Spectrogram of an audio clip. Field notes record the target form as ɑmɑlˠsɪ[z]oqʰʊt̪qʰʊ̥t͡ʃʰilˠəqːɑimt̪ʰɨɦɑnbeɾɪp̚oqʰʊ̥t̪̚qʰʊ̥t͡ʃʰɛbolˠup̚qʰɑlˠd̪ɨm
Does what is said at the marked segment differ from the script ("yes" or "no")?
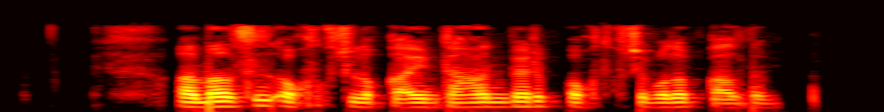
no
